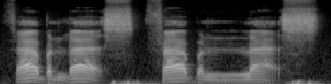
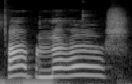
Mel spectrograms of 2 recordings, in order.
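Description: First: Slow, savoured Fabulous; lingering camp delivery; drawn-out fabulous. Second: Fabulous. sung up high and drawn out; squealed fabulous. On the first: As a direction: stretch out Fabulous. lovingly. Savouring the catchword. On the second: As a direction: leap way up on Fabulous. Repeated catchword, pitch leap. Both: Pretend.

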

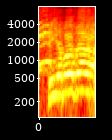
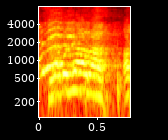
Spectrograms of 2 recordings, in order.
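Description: First: High, loud shout to get out; shouting him out. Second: Loud shout breaking into a laugh. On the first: Wife shouting at Konstantinos to get out, loud shout. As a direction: yell at the unwanted visitor to leave. Eleni chasing him out of house. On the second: Wife chasing Konstantinos out, shouting and laughing. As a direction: yell it again through laughter. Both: Acted.

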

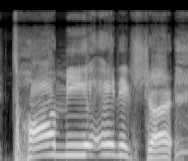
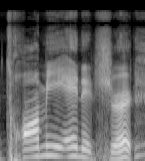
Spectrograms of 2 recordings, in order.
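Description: First: "Tommy Innit shirt" drawn out slow, high and loud; emphatic repeat. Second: Said in the usual way. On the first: Real, not acted. Streamer mocking friend's outfit, "Tommy Innit shirt" slow and emphatic. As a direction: stretch each word of "Tommy Innit shirt" in disbelief.

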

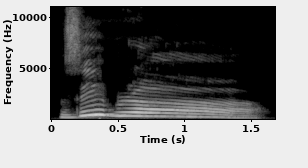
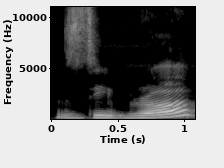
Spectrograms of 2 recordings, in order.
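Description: First: High, loud "zebra" gliding down; zebra, long falling model for children; zebra drawn out, falling. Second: Put-on zebra, rising for children to repeat; zebra with rising tune. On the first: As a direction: stretch the end of zebra downward. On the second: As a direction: end zebra on a rise. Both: Shown as a demonstration. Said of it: "Now say it with me".

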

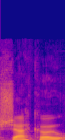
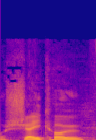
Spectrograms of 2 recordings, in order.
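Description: First: "Shaco" as SHACK-oh; short-a pronunciation. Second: "Shaco" as SHAY-koh; long-a pronunciation. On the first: Streamer offering American viewers one option, short-a pronunciation. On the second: Streamer offering American viewers the other option, long-a pronunciation. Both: Shown as a demonstration. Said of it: "deciding how to pronounce it".

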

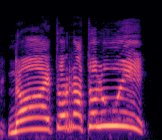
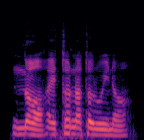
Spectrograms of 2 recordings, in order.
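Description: First: High, loud and slow, stretching "lui"; full alarm on "No, è tornato lui!"; panicked shout. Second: Much softer and lower, held back; a hushed "No, è tornato lui"; frightened hush. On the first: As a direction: cry out that he is back. Monster returns, panics. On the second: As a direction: breathe it so the monster won't hear. Monster returns, hiding. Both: Real, not acted.

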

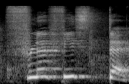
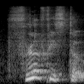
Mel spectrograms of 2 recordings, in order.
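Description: First: Said in the usual way. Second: Fluffy Stuff. in a put-on English accent. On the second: Shown as a demonstration. (avec l'accent anglais) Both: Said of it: "Avec l'accent anglais".

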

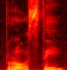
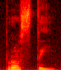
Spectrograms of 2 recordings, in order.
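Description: First: ПРОстий, stress at the start, rising end; stress on first syllable. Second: ПроСТИЙ, stress at the end, falling tune; stress on last syllable. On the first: (наголос на перший склад: ПРОстий) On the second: (наголос на останній склад: проСТИЙ) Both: Shown as a demonstration. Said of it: "подвійним наголосом".

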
